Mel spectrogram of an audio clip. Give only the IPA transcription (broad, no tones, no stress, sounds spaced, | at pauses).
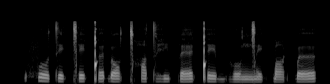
f o t e ǀ e ǃ ə ɗ ɔ ǀʰ ɑ t ɦ i p ɛ ǃ e bʱ o ŋ͡ǀ e k͡p ɑ k͡p ə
